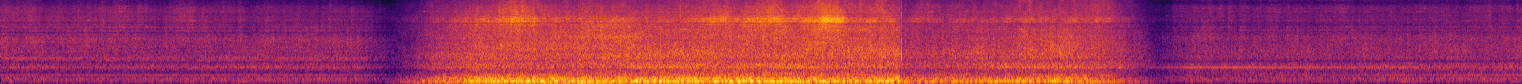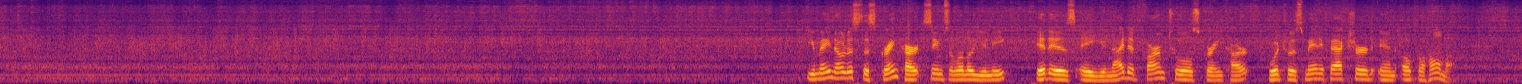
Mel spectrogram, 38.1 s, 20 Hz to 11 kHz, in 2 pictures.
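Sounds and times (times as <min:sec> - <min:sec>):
fixed hum: 0:04.9 - 0:14.4, 0:28.3 - 0:38.0
diesel farm machinery running: 0:04.9 - 0:14.5, 0:28.2 - 0:38.0.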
